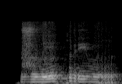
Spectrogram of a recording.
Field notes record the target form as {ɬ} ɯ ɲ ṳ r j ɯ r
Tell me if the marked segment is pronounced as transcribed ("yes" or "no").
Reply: no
